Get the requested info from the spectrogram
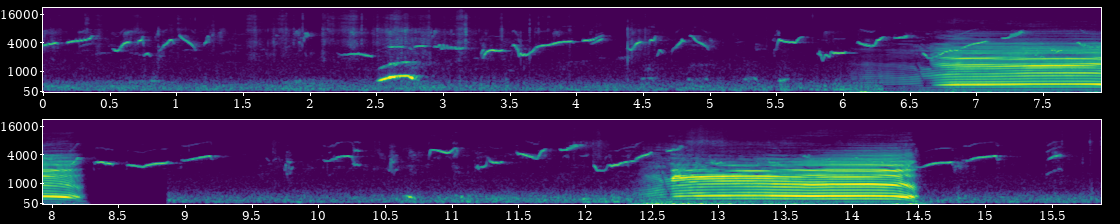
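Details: Tame cows driven out to grassy fields each morning, two long loud moos about six seconds apart, each roughly two seconds with strong harmonics, amid lively birdsong and chirping.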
